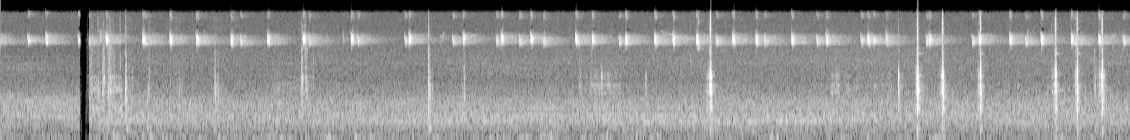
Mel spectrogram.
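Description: A Chestnut bunting gives very high, thin 'zit' notes in a steady run, about three per second, with scattered sharp clicks over them.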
